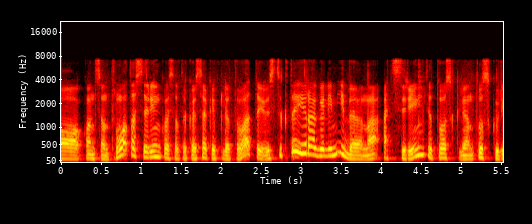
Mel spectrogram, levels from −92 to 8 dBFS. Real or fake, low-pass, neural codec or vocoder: real; 7.2 kHz; none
